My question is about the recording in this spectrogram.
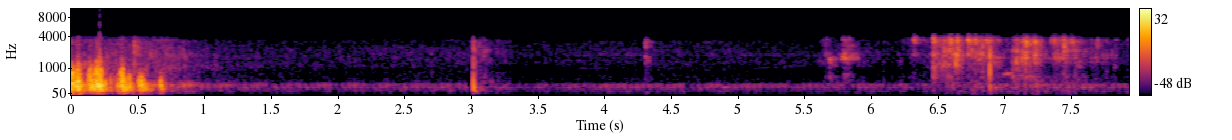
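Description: Suzuki GSX-R1000 sport bike's inline-four engine running at low speed as a faint steady hum. Wind buffets the microphone loudly for the first second and again in gusts from about six to seven and a half seconds in, with a single sharp click about three seconds in.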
